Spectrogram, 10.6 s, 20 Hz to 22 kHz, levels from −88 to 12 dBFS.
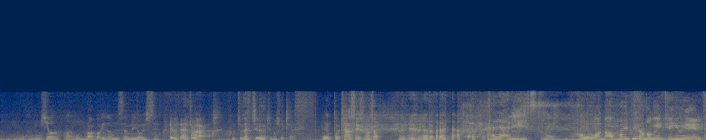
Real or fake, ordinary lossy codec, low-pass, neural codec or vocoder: fake; none; none; codec, 16 kHz, 1 kbps, FunCodec, trained on LibriTTS, 50 frames a second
